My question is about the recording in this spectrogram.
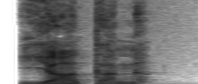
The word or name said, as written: यातन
